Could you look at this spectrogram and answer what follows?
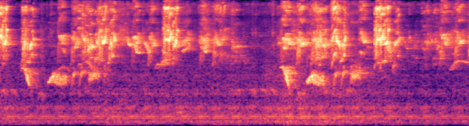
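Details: Lovebird singing for a bird contest: repeated bursts of shrill scratchy chatter with short descending squeaks, roughly every second or two.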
